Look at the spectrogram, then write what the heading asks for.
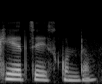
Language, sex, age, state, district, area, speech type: Telugu, female, 18-30, Andhra Pradesh, Anantapur, urban, spontaneous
